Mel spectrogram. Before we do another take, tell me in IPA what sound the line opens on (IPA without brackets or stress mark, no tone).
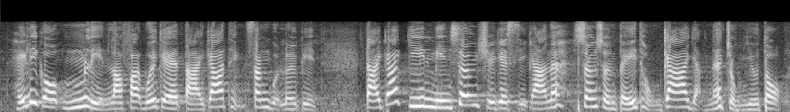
h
